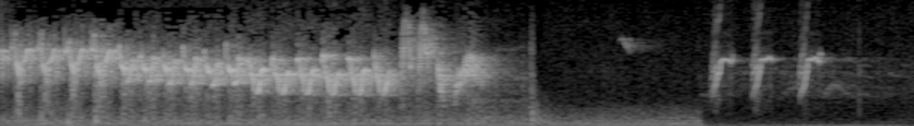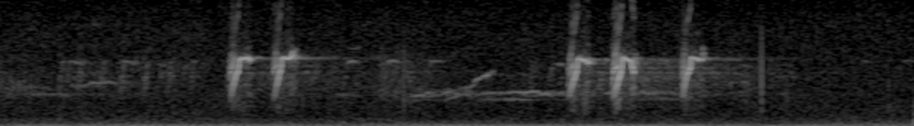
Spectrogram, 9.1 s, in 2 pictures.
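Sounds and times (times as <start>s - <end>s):
bird giving varied chattering calls: 0.0s - 3.5s.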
